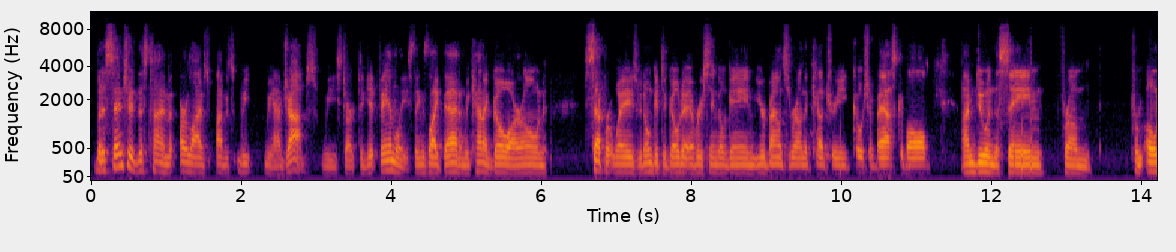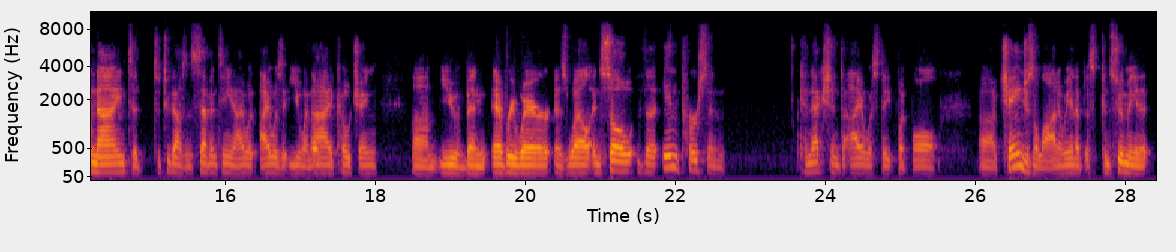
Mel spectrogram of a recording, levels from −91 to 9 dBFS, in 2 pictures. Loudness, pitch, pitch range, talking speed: -24 LUFS, 110 Hz, 105-115 Hz, 190 wpm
